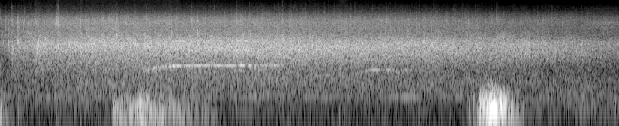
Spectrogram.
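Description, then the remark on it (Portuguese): A large crowd at a church worship service claps steadily for the Lord throughout, a dense, continuous wash of applause, with a few low thuds and a brief tonal hum beneath it. “Aplauda o Senhor, querido.”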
